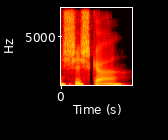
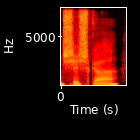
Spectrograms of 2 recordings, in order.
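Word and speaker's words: Žižka: true story of Jan shishka at least that's how they pronounced in the movie like shish kebab one of the greatest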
